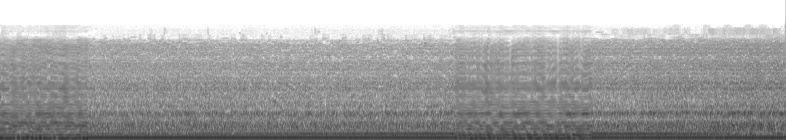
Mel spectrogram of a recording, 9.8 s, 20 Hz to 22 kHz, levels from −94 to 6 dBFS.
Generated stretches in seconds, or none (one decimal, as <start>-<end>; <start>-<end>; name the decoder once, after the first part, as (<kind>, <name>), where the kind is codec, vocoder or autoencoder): 0.0-1.1 (vocoder, BigVGAN v2); 5.7-7.4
